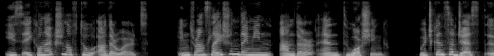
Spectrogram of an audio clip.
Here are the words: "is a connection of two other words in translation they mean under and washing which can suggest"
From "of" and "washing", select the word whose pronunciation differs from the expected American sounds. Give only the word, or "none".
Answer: of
